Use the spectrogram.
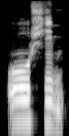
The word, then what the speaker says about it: অসীম: যেমন কাউকে বলছেন হে অসীম তুমি এদিকে আসো। তাহলে অসীম যখন বলছেন তখন হবে ওসিম।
